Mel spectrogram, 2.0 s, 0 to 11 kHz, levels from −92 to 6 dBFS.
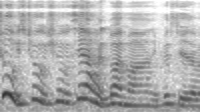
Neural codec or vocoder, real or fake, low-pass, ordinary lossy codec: none; real; none; none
